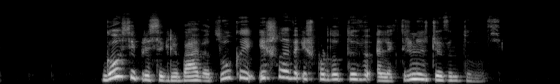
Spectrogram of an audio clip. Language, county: Lithuanian, Klaipėda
